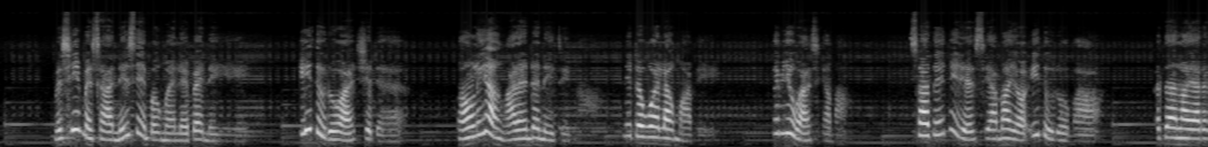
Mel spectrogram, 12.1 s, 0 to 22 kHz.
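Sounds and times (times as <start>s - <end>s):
faint background music: 0.0s - 12.0s
narrator speaking: 0.6s - 4.0s, 4.6s - 7.1s, 7.8s - 8.4s, 9.1s - 11.0s, 11.6s - 12.0s.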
